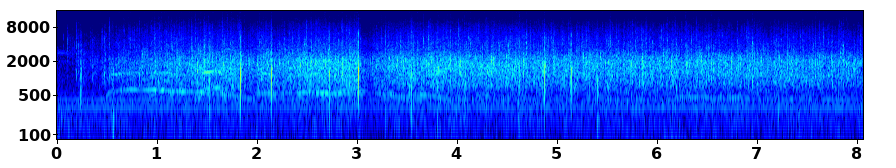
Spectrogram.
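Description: Audience applauding, building over the first second and easing off near the end, with a few sharper single claps standing out.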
